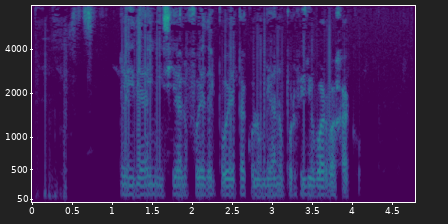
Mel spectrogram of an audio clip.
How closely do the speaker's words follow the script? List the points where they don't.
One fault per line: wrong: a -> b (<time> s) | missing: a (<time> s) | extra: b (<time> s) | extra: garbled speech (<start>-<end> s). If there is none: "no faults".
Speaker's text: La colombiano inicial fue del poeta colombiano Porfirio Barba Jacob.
wrong: colombiano -> idea (1.2 s)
